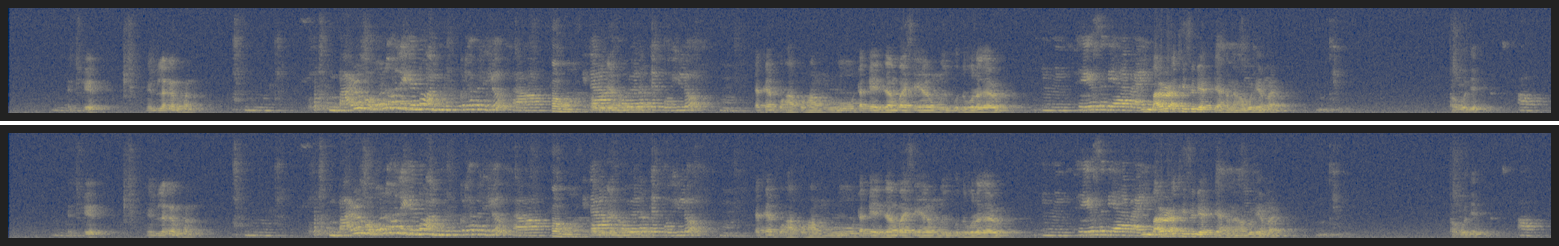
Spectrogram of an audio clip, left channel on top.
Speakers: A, in the centre; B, on the left (about 70°).
A: উম
B: তে এইবিলাকে ভাল
A: উম, বাৰু হ'ব নহলে এতিয়া ন আমি বহুত কথা পাতিলো অ,
B: অ
A: এতিয়া
B: হ'ব দিয়া হ'ব
A: ময়ো
B: দিয়া
A: অলপ দে পঢ়িলো উ।
B: তাকে পঢ়া, পঢ়া, মোৰো তাকে এক্জাম পাইছে <unintelligible> <unintelligible> পঢ়িব লাগে আৰু উ
A: উম ঠিক আছে দিয়া বাই
B: বাৰু ৰাখিছো দিয়া তেতিয়াহলে
A: উম
B: হ'ব
A: উম
B: দিয়া বাৰ
A: উম,
B: হব দিয়া।
A: অ',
